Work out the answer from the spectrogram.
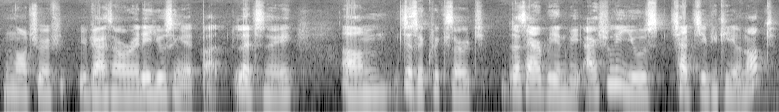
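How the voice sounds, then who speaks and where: A young woman gives a talk to an audience at a middle pitch. She explains things step by step in a measured way. She fills pauses with ums and her English grammar slips now and then. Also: a little mellow. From Thailand. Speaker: startup co-founder giving a talk. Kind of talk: presentation to a live audience.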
